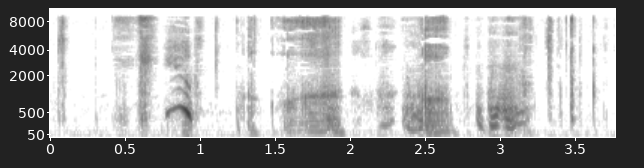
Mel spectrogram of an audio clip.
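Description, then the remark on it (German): A baby grunts like a piglet, giving a string of rough, snorting bursts with a few higher squeaky notes, irregular in rhythm and fairly loud, with no talking. “Grunz nicht? Das ist keine schickliche Art, sich auszudrücken.”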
